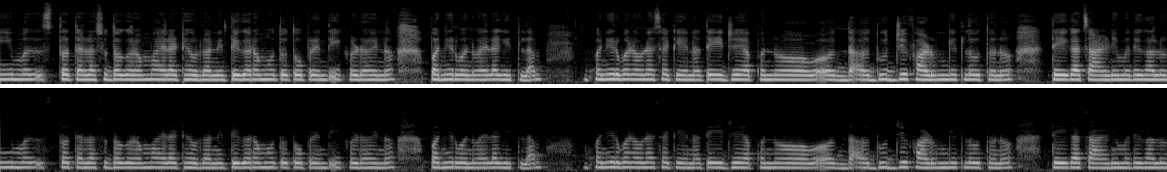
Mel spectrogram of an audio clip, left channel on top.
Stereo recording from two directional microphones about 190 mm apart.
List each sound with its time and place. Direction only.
0.0 s speech: 40° left (ahead or behind)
